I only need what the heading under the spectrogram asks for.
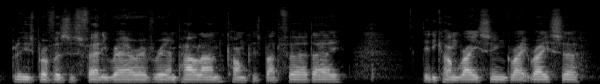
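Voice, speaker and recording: With a British accent, the speaker talks at a fairly quick pace in a monotone, flat way. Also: man, medium pitch for a man. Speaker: retro game collector YouTuber. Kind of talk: casual video tour. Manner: hesitant, many fillers.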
